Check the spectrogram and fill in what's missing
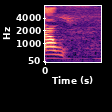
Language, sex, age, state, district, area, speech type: Bodo, female, 45-60, Assam, Chirang, rural, read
